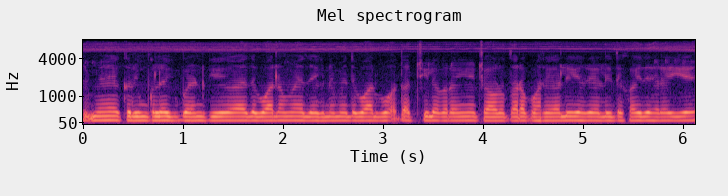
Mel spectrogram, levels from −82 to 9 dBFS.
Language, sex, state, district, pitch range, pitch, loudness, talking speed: Hindi, male, Chhattisgarh, Raigarh, 135-140 Hz, 135 Hz, -15 LUFS, 245 wpm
